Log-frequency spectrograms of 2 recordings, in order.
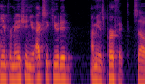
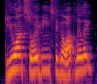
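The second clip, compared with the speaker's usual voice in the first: dad playfully quizzing his daughter on air; 6 semitones higher, 3 dB louder than usual. Real, not acted. Father asking his little daughter.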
